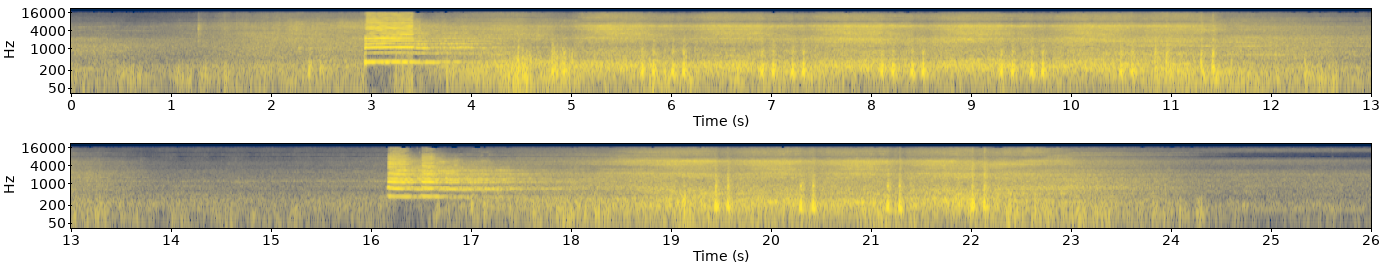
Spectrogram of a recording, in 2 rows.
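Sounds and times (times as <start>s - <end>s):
train rumbling past: 0.0s - 26.0s
train horn: 2.9s - 4.3s, 16.2s - 18.0s.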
